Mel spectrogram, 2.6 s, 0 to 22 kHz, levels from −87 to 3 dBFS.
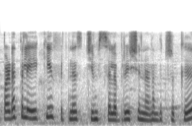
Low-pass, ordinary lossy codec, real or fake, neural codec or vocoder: none; none; real; none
